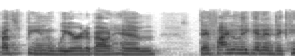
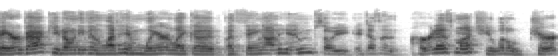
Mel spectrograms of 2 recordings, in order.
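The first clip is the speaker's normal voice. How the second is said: usual speaking voice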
